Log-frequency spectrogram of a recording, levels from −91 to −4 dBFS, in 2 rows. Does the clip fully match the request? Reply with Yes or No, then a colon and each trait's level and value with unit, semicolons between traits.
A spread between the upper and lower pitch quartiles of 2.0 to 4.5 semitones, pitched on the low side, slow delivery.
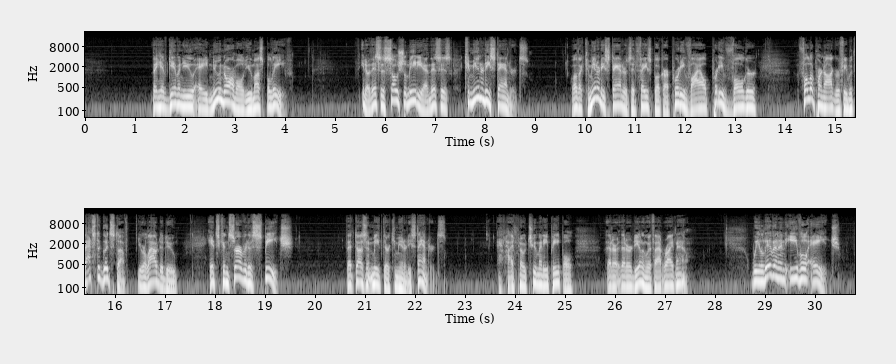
No: average, 4.0 semitones; low, 115 Hz; average, 145 wpm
